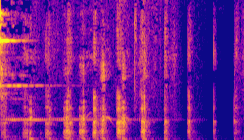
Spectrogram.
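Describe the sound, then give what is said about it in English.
A bell, called the friendship bell, rings with steady, sustained high tones that hang through the whole moment, while quick rhythmic bursts like snickering laughter pulse over it before trailing off. “This is called the friendship bell because it keeps him from shooting me.”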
